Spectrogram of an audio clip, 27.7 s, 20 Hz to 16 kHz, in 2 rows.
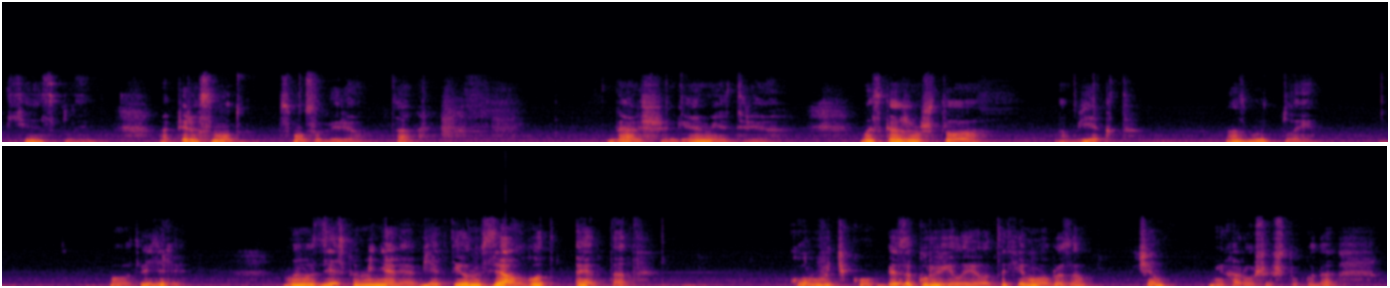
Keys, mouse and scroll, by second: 0.1-1.0 scroll down 1, 2.9 click, 6.6 click, 10.7-13.7 drag, 20.4-23.4 middle drag.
